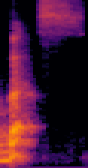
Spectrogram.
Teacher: kalau berhenti kat ba's, sin tu mati dia kena bunyi juga tau ba's. Ba's kan, wahinal, jangan wahinal ba', sin tu tak bunyi, hilang. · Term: sin mati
